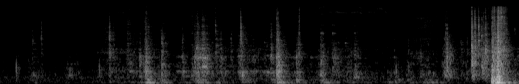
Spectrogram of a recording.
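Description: Plastic housing panels of a Victor Clavia RC-G15MD CD radio-cassette player being handled and pressed together during reassembly: irregular plastic clicks and knocks, with a loud thump near the end.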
